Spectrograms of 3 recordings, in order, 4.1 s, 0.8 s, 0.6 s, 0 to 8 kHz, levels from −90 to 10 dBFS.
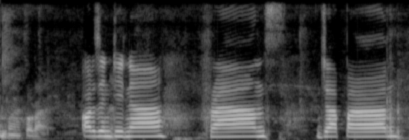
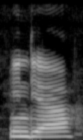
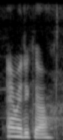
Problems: constant background noise, continuous background conversations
